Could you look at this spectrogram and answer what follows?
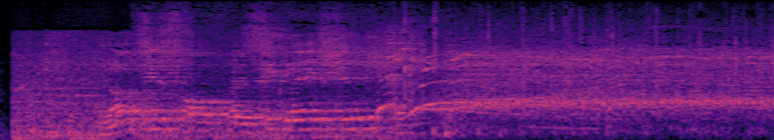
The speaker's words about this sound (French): Cris de joie et applaudissements au Parlement zimbabwéen, les députés n'ont certainement pas caché leurs sentiments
